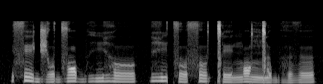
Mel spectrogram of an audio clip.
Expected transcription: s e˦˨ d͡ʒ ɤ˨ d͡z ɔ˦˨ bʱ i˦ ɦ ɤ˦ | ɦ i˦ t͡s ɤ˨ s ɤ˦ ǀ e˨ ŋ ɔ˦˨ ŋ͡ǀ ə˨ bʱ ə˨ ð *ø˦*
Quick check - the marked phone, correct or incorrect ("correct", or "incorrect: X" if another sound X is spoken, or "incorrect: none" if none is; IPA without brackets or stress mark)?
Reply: incorrect: ə˦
